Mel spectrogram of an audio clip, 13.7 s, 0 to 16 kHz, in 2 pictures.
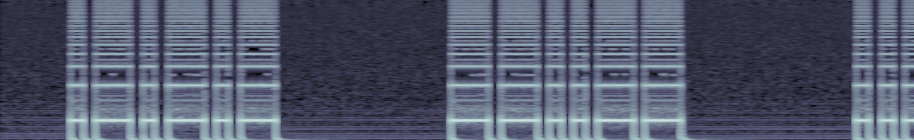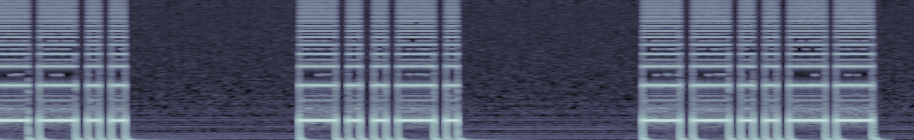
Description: Morse code, heard as a keyed tone, about 13 wpm, spaced as for 5 wpm, 530 Hz. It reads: .,?/,
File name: Code Quick / AudioDownld2 / Seg107-Day13-DayDrill 13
